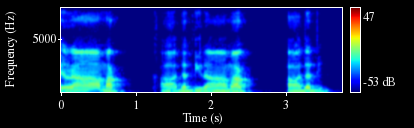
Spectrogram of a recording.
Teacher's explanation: ख से पूर्व विसर्ग है रामः तो इसको सामान्यत राम नहीं पढ़ेंगे इसको अर्ध विसर्ग की तरीके से पढ़ेंगे रामक खादत रामक खाति पूरा विसर्ग का उच्चारण नहीं होगा का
